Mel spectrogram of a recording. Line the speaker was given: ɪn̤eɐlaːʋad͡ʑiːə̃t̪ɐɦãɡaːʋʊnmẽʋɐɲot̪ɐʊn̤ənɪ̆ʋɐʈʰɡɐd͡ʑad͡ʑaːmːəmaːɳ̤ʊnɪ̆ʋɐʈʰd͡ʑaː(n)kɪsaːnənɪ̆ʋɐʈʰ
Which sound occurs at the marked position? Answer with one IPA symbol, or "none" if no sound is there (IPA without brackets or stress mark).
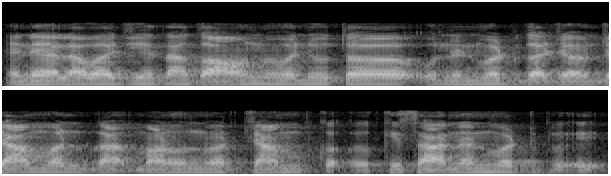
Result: m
